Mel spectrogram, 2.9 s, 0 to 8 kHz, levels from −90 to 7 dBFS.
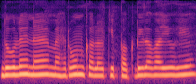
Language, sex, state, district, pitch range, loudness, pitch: Hindi, female, Chhattisgarh, Bilaspur, 215-240 Hz, -13 LUFS, 225 Hz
